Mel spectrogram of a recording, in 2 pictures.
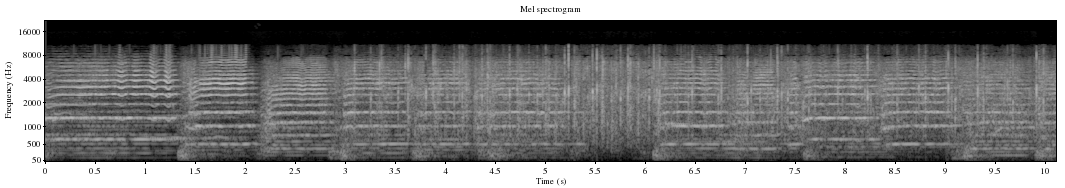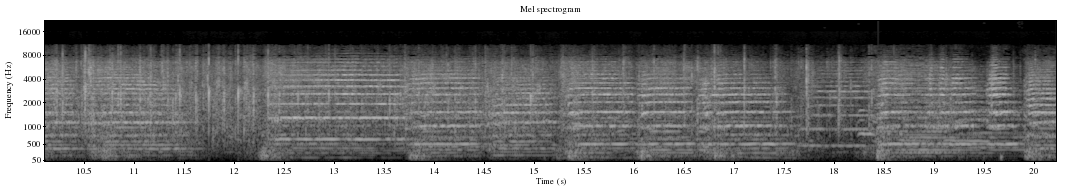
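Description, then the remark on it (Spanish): The Inspiración cornet and drum band plays a loud, steady processional march in a Holy Wednesday street procession under a cloudy sky, bright sustained horn chords over rhythmic drum beats, continuing without pause and with no voices. “Y escuchamos a la banda de conate tambores de la inspiración.”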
